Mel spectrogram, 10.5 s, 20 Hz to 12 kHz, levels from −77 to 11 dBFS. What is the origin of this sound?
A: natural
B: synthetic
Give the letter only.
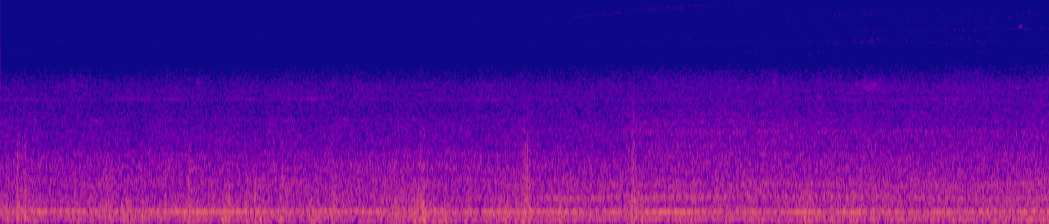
A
